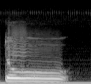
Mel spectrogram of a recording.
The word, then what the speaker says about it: tô: Le son qui a été souligné, vous le prolongez. O avec accent circonflexe, c'est un O fermé, on doit le prononcer normalement, pas comme certains Ivoiriens le prononcent. Donc c'est comme dans hôpital, comme dans côte. Donc to, vous prolongez le son.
